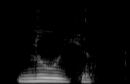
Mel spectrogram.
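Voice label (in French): "nouille", French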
